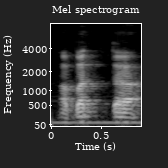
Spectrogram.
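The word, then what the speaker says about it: عبدتّ: Uh, you remember the expressions of abada, abadu, abatta, abattu, abattum, abat, abadna. And I also explained that there is a little variation because it is difficult to pronounce dal here, so it becomes abatta is additional here.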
